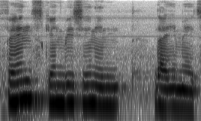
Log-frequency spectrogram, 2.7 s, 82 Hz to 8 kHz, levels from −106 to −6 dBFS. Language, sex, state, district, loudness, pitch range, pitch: English, male, Arunachal Pradesh, Lower Dibang Valley, -13 LUFS, 145-170 Hz, 160 Hz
